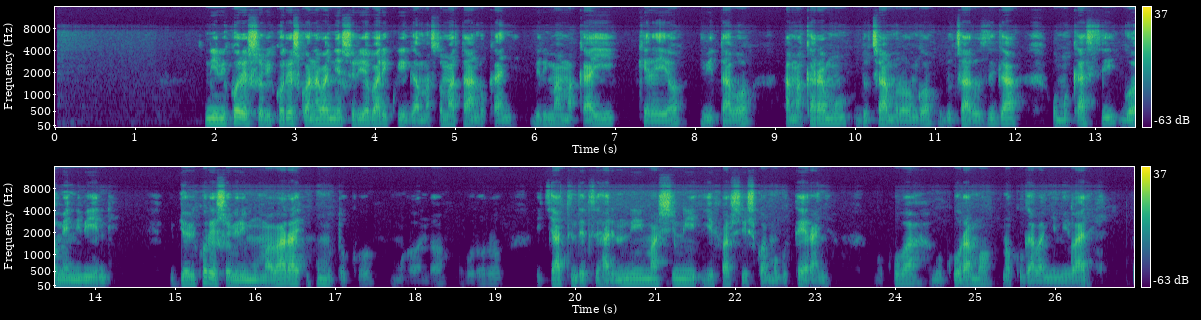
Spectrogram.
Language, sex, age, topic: Kinyarwanda, male, 25-35, education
